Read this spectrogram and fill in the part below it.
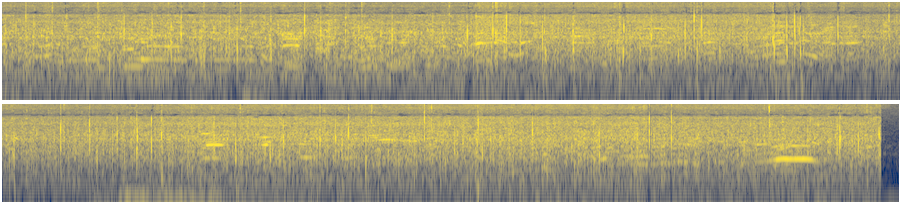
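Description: Heavy rain pours down steadily during a storm in Gujarat, India, a dense continuous hiss of drops hitting surfaces with no break, loud and close throughout.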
